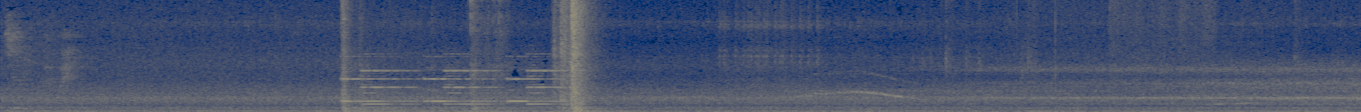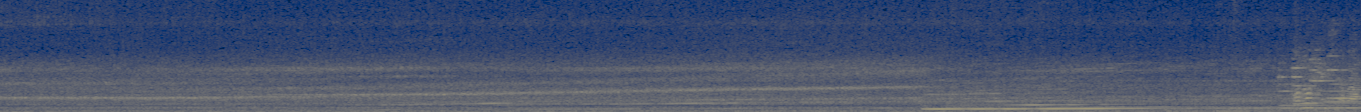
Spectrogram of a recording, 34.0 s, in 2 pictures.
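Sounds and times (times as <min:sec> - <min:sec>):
low rumble of train carriage: 0:00.0 - 0:34.0
train door chime: 0:04.3 - 0:07.4, 0:33.0 - 0:34.0
sliding doors shutting with thud: 0:04.3 - 0:07.6.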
